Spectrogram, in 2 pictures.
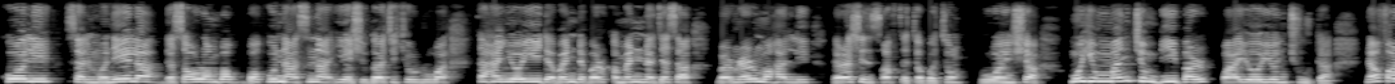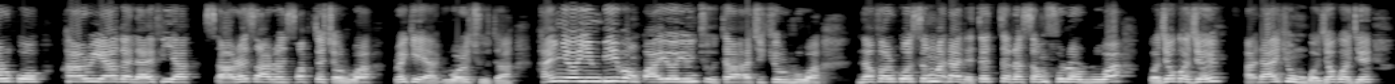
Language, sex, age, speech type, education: Hausa, female, 30-45, spontaneous, primary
